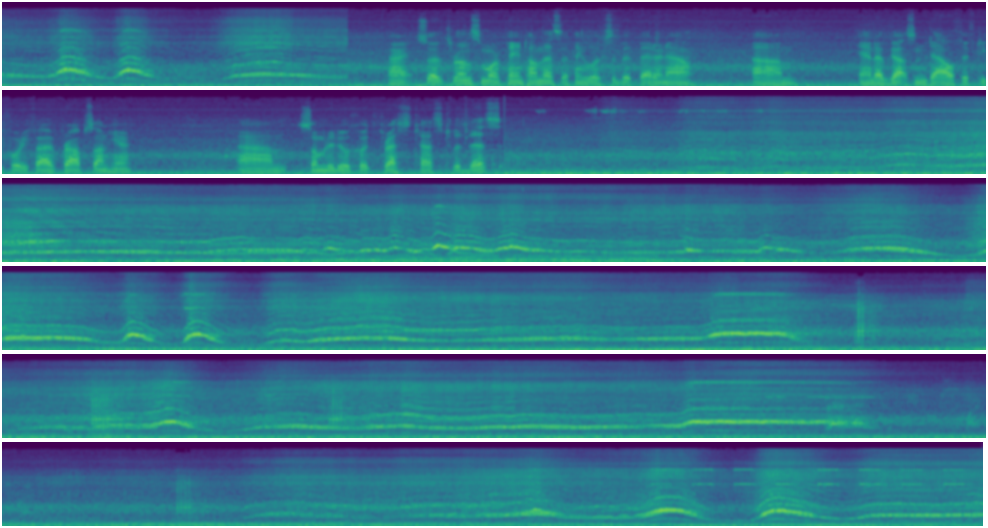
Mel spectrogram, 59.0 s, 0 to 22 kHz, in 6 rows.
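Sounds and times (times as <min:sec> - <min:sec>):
quadcopter motors whining: 0:00.0 - 0:10.5, 0:12.1 - 0:48.7, 0:50.9 - 0:59.0.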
